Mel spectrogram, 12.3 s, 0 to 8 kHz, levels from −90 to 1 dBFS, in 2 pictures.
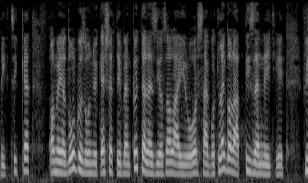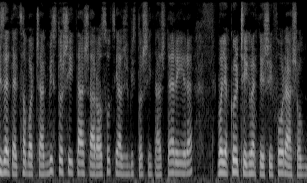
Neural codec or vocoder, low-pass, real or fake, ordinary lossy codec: codec, 16 kHz, 8 kbps, FreqCodec, smaller model; none; fake; none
